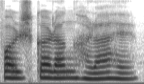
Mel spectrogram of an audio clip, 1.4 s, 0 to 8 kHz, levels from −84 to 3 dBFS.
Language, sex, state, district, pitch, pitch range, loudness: Hindi, female, Assam, Kamrup Metropolitan, 225 Hz, 210-235 Hz, -15 LUFS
